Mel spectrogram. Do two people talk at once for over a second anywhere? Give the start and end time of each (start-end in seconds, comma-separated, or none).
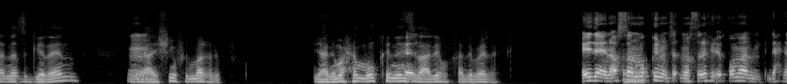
none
